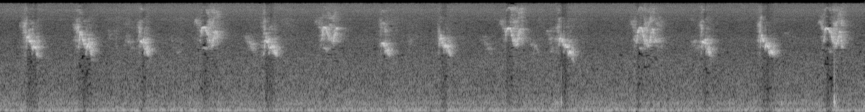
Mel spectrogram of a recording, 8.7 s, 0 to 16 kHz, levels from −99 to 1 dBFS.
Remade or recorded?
recorded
